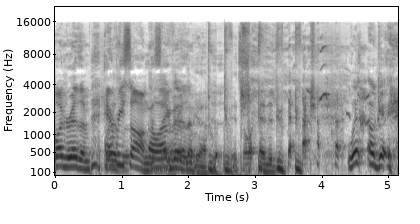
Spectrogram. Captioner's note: host beat boxing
